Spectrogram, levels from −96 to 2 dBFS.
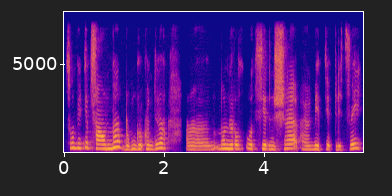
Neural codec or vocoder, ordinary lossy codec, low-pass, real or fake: autoencoder, 22.05 kHz, a latent of 192 numbers a frame, VITS, trained on one speaker; none; 7.2 kHz; fake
